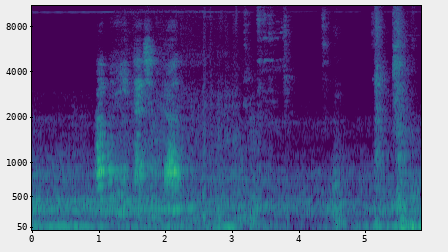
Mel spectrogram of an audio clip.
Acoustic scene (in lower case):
elevator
